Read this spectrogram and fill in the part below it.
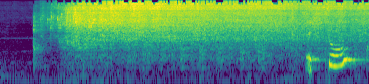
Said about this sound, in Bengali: এর মধ্যে একটু দিচ্ছি কালো জিরে ফোড়ন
